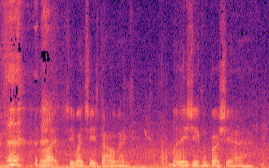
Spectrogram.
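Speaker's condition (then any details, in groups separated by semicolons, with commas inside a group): Motor neurone disease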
